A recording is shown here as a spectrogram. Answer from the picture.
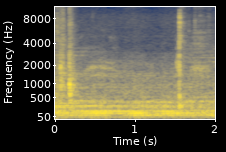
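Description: Two sharp computer clicks, one just after the start and one about a second and a half in, over a steady low hum: a search entered on the keyboard and a result clicked with the mouse.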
